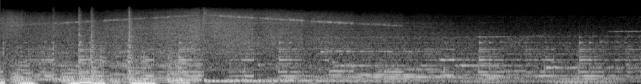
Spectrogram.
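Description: Sped-up (nightcore) hands-up dance track: a driving electronic kick beat stops about two seconds in, with a sweep effect rising into the break and then falling away. What remains is a breakdown of synth melody notes without the kick.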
